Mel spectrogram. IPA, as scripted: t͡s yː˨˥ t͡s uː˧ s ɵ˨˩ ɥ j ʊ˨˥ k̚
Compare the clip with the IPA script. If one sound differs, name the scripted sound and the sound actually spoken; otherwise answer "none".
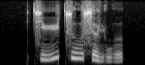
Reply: j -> w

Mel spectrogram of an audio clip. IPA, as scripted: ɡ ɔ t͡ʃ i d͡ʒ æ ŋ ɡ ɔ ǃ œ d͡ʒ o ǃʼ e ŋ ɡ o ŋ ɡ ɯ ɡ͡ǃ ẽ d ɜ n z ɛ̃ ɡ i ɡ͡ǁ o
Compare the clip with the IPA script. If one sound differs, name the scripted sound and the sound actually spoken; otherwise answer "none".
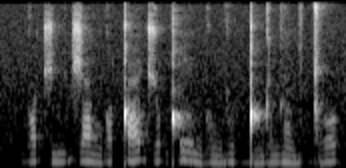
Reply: œ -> æ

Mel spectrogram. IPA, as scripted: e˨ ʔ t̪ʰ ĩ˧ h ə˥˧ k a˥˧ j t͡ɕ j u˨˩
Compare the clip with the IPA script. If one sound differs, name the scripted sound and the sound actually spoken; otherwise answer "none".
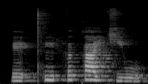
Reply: none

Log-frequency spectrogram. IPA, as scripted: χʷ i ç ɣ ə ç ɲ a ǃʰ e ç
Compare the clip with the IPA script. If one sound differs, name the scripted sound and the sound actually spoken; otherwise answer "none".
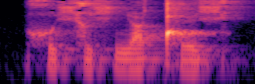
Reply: i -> e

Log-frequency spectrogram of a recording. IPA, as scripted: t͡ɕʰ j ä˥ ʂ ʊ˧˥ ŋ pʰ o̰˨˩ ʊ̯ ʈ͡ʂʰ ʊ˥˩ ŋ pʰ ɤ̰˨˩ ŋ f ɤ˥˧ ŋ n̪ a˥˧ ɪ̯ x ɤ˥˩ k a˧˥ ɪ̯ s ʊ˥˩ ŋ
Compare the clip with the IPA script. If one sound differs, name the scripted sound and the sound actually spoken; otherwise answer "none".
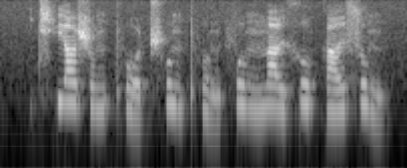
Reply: none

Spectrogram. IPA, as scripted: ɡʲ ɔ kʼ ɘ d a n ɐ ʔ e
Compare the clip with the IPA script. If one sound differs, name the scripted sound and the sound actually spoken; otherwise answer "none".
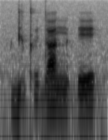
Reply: ʔ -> k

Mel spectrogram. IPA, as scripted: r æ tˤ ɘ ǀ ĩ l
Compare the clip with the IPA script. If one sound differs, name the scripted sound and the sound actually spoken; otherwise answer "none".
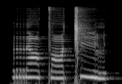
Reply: none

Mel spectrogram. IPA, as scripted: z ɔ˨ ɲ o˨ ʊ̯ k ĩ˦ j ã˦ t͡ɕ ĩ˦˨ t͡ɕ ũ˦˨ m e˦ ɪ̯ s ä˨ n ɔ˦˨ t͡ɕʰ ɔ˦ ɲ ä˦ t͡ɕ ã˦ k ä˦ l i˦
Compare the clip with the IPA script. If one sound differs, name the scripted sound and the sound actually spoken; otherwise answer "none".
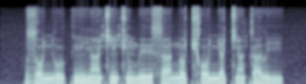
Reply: none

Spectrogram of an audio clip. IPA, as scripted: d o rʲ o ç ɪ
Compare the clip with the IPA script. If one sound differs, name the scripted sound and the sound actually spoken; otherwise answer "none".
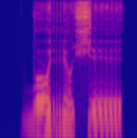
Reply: d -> b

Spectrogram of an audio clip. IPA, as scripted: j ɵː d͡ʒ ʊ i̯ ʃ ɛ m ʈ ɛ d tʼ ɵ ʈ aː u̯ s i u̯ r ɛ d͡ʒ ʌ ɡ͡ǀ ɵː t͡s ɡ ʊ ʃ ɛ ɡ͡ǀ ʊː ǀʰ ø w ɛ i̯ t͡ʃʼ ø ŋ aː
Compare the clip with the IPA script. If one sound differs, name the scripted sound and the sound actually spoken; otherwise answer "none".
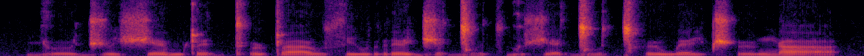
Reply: none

